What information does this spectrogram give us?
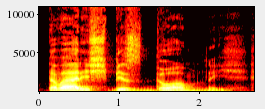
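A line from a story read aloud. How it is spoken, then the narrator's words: Solemn ceremonial voice. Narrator (Russian): заговорило это лицо юбилейным голосом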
